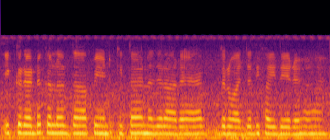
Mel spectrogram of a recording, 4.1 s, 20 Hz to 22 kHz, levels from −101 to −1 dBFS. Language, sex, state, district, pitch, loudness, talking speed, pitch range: Punjabi, female, Punjab, Fazilka, 210 Hz, -14 LUFS, 230 wpm, 205-225 Hz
